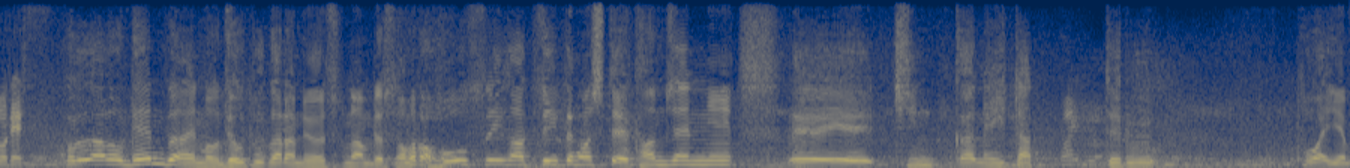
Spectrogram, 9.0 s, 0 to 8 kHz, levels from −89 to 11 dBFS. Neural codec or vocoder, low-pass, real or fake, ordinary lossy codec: codec, 16 kHz, 1 kbps, X-Codec, HuBERT features, trained on general audio; none; fake; none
